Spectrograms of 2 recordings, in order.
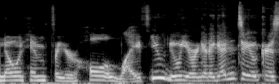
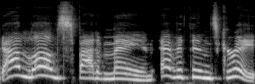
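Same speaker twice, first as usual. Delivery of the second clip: put-on high, chirpy small child voice; 8 semitones higher than usual. Recapping a movie scene: imitating little kids. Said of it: "these two little kids are like".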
